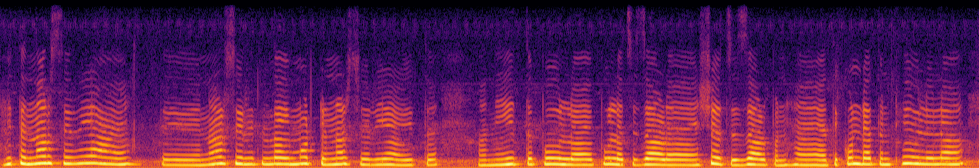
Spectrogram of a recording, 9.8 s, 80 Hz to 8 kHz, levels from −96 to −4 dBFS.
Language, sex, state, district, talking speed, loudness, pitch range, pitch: Marathi, female, Maharashtra, Mumbai Suburban, 180 wpm, -14 LUFS, 250-290 Hz, 275 Hz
